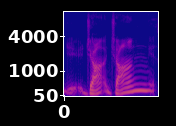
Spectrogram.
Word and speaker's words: Jeong: This is directed by Joe Carnahan, stars Frank Grillo, Mel Gibson, Naomi Watts, Ken Jeong, is that how you pronounce his name, is in there from Community? – Yep.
